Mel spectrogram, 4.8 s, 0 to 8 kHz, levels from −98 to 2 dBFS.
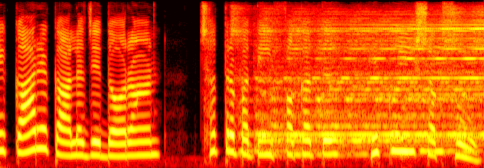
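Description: At 1.55 s a single sharp snap cuts in over the speech. It is one very short burst, lasting only a couple of milliseconds. This is an electrical switching spike, likely from a nearby switch or static discharge arcing into the audio line.

From 2.24 s to the end, the speech returns as a delayed copy. This is feedback echo between two devices. One device plays the other's audio, and its microphone sends it back round. The repeats arrive roughly every 300 ms. At their loudest they sit only about 4 dB below the speech.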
